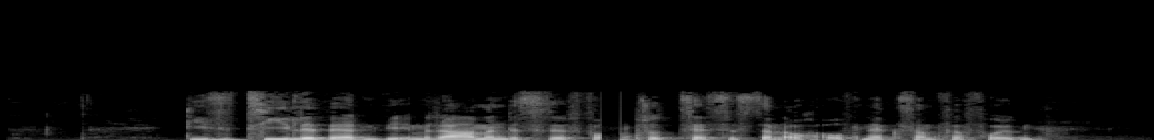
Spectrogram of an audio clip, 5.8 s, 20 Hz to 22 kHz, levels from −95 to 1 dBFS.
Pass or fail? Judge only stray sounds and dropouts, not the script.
fail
